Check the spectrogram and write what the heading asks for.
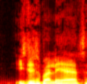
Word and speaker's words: Illes Balears: Del nuevo patrocinio de Illes Balears, bueno, como se pronuncie en Illes Balears, así decía Perico Delgado, por lo menos.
